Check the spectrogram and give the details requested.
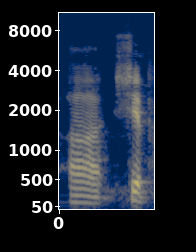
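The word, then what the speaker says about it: SHPE: So how much of an impact do you think SHIP, because that's how you say it, right?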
